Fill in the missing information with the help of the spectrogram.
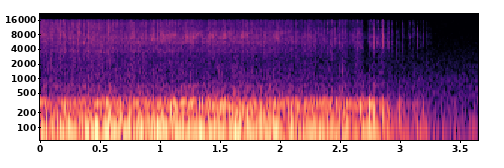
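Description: A small bristle pipe-cleaning brush, held in long black nails, scratches across the hollow woven steel mesh grille of a large condenser microphone. The result is a continuous, deep rumbling scrape with a faint bright hiss above it, which fades away over the last second.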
